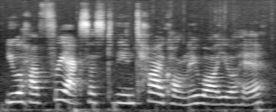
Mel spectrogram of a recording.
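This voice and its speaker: A woman's voice: a little high, fast, natural voice. A woman playing a gracious but harried colony administrator in a science-fiction audio drama, formal and courteous.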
